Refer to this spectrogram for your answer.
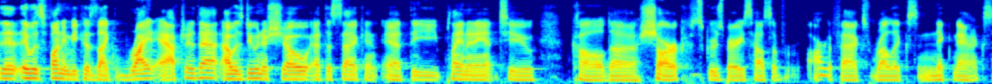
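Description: An unremarkable speaking voice from a man, fairly low in pitch, with ordinary pitch variation and hardly any pauses. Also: moderate pace. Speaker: improv comedian and teacher. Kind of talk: casual chat.

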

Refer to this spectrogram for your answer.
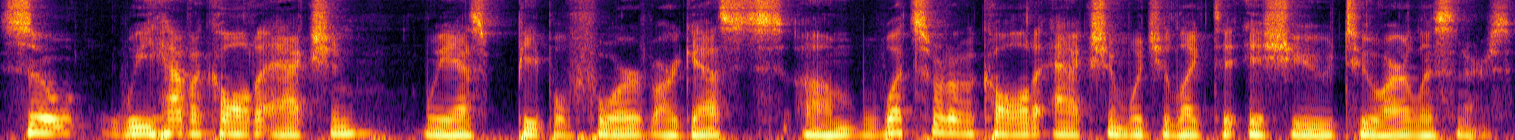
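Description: At a moderate pace with hardly any pauses, a man talks in a somewhat breathy, medium-pitched voice with ordinary pitch variation and very even loudness. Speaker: radio host. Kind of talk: radio talk show hosting. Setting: radio studio broadcast.

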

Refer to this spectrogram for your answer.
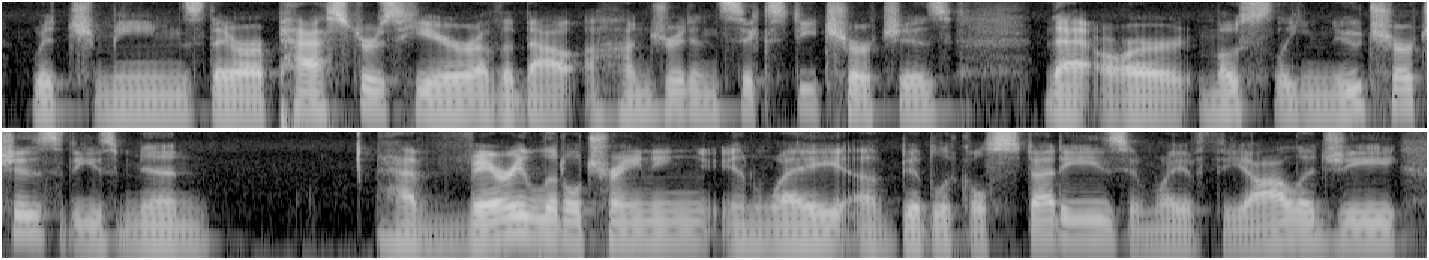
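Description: On a very clean recording with a silent background, a man with a Kentucky accent speaks fairly slowly at medium pitch with fairly even intonation. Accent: US Southern (Kentucky). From Kentucky, US. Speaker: missionary and theologian. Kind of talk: interview.

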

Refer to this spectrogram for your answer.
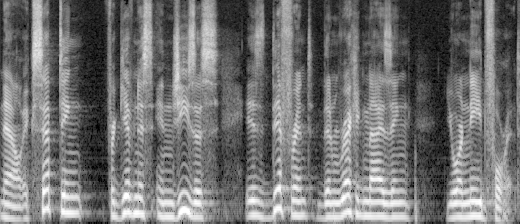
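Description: In a very clean recording with a silent background, a man with an unremarkable speaking voice speaks at a fairly high pitch and a fairly slow pace. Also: ordinary pitch variation. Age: 30s. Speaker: preacher. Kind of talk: sermon. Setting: church.

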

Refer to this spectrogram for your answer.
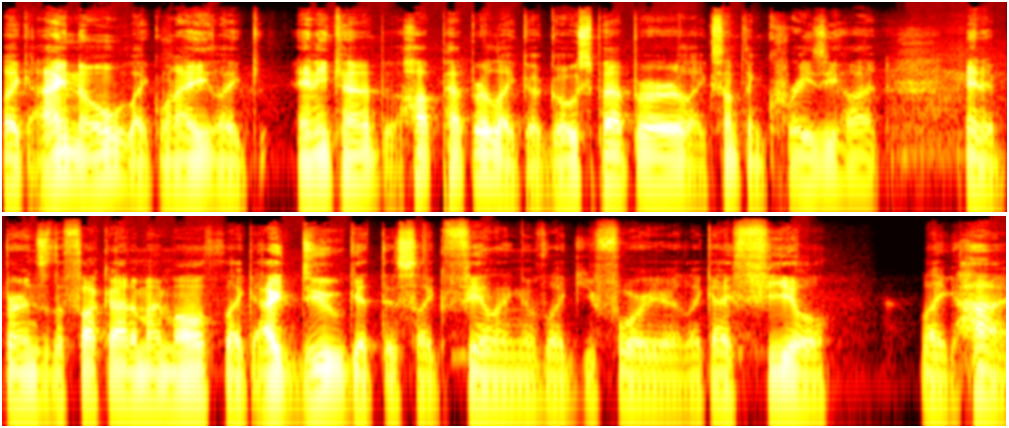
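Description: Speaking with an American accent, a man uses a very deep, low pitch and fairly even intonation at a moderate pace. The recording is very clean, with a silent background. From New England, Boston area. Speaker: podcast co-host. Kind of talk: casual chat.

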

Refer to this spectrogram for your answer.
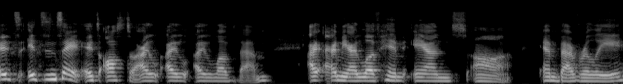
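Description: Against a quiet background, a woman talks at a fairly low pitch with ordinary pitch variation. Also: moderate pace. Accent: Midwestern US. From Dearborn, Michigan, US. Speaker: chef. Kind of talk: casual chat.

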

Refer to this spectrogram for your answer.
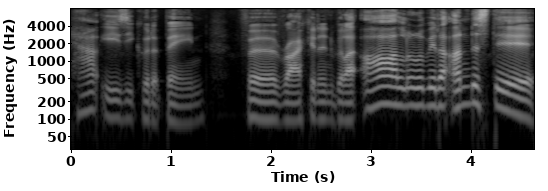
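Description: Against a quiet background, a man with an Australian accent speaks at a moderate pace. His intonation is lively, and the sound is dry and close with no echo. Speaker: motorsport podcast host. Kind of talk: casual chat. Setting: studio.

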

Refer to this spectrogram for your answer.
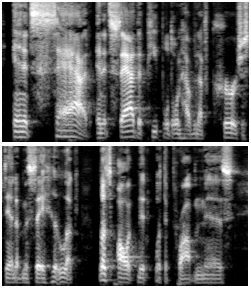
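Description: In an ordinary speaking voice, a man speaks at a moderate pace with fairly low pitch and lively intonation. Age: 50s. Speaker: podcast host. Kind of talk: casual interview chat.

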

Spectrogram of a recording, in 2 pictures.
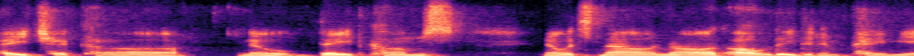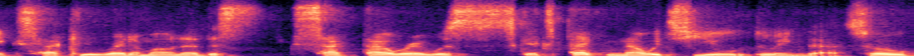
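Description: A man in a Spanish accent speaks at a moderate pace. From Colombia. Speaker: business executive. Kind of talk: interview.

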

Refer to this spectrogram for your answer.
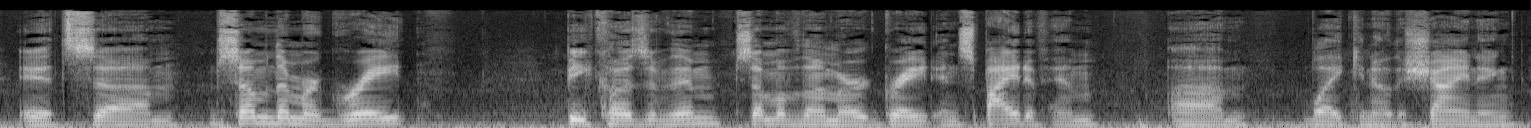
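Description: A man speaks at a fairly slow pace with fairly even intonation. Room echo is audible. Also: medium pitch for a man. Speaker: friend of the show, sent-in segment. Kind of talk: recorded monologue. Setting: parking garage. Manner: low energy.

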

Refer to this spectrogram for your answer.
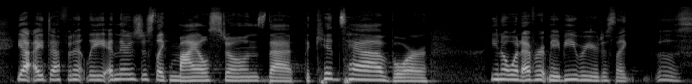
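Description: At a fairly quick pace, a woman talks with a normal speaking voice, a medium pitch and ordinary pitch variation. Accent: American. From US, small town. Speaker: pastor. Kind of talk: testimony. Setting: stage with audience.

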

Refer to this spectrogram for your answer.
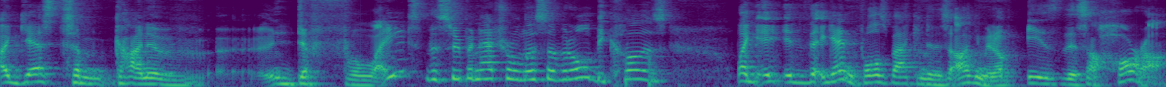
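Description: A man with an Australian accent talks at a moderate pace, his pitch high and swinging very widely. His loudness stays very even throughout. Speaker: film podcast co-host. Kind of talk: casual chat.

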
